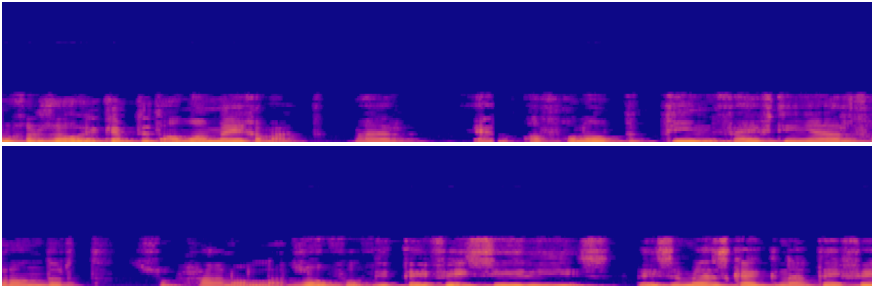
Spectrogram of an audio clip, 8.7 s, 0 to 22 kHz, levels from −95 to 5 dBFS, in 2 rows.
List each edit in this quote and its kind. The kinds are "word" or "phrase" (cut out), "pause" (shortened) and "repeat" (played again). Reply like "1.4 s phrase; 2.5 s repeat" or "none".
1.7 s pause; 2.4 s word; 4.2 s word; 6.2 s word; 7.5 s pause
